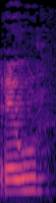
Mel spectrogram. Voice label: "rrehur", Silabas

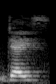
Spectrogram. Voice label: "yais", Silabas

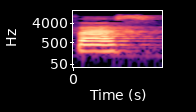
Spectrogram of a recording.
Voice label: "fas", Silabas

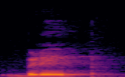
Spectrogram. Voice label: "brep", Silabas

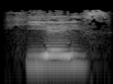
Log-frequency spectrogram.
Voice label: "gieis", Silabas

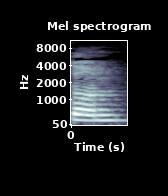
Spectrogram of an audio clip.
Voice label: "tón", silabas

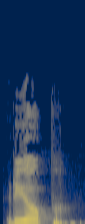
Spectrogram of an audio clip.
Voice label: "riop", Silabas

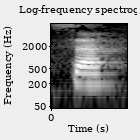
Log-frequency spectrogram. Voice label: "zaf", Silabas

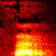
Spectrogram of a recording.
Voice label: "zar", Silabas

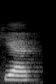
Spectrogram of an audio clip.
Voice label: "jiad", Silabas

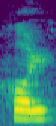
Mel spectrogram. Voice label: "jol", Silabas

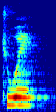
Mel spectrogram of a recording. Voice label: "chue", Silabas

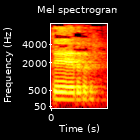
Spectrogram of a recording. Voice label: "ter", Silabas

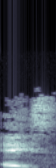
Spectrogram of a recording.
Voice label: "heis", Silabas

